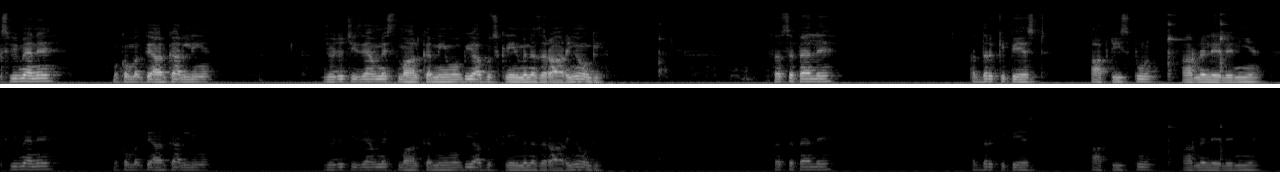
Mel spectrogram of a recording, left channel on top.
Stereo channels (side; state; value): right; quieter; 21.1 dB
